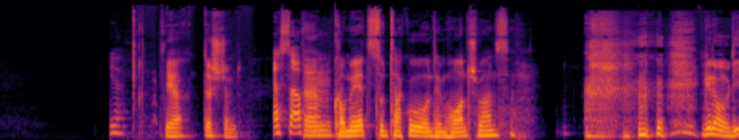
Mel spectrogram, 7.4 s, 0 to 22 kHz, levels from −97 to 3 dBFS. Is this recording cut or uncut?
uncut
